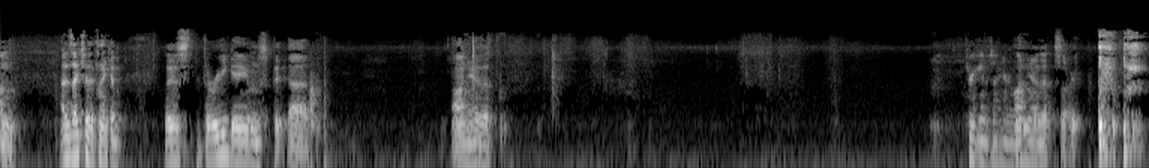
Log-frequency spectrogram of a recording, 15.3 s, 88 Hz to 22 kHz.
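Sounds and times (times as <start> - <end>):
speech: 0.0 - 4.4, 6.0 - 6.8, 12.9 - 15.3
soft breathy sounds: 0.2 - 0.9, 1.6 - 2.2, 4.5 - 5.7, 6.7 - 9.0, 12.4 - 12.9
man coughing in rough throaty bursts: 14.6 - 15.3.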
